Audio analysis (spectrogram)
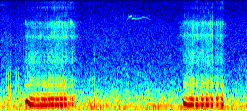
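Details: Sleeping house cat snoring, loud enough to be confused with a man snoring: two long, low, rattling breaths, the second after a three-second quiet gap, with faint soft rustles in between.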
